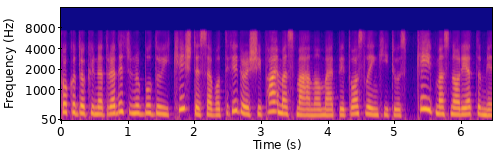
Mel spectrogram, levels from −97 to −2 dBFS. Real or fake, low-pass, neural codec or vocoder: fake; 7.2 kHz; codec, 16 kHz, 0.2 kbps, FocalCodec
